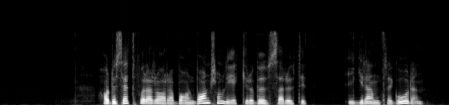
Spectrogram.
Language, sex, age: Swedish, female, 32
